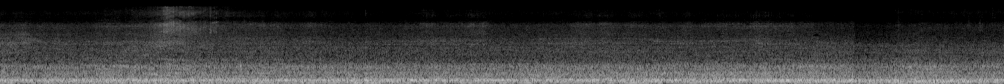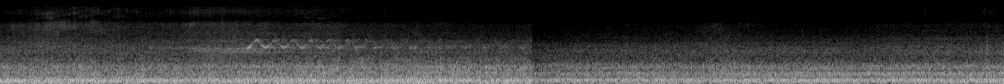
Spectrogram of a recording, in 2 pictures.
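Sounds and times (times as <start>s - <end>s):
road noise: 0.0s - 20.0s
vehicle engine hum: 0.0s - 20.0s
faint high chirp: 12.3s - 15.4s.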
